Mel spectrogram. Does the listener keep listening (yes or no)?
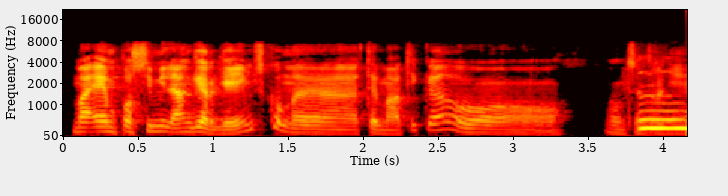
no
